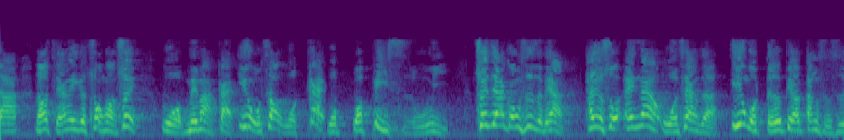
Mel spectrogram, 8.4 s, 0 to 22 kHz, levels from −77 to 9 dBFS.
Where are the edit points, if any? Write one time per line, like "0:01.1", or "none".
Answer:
0:03.2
